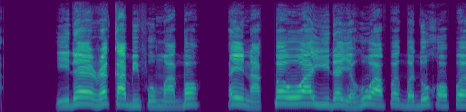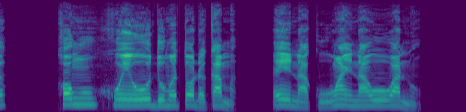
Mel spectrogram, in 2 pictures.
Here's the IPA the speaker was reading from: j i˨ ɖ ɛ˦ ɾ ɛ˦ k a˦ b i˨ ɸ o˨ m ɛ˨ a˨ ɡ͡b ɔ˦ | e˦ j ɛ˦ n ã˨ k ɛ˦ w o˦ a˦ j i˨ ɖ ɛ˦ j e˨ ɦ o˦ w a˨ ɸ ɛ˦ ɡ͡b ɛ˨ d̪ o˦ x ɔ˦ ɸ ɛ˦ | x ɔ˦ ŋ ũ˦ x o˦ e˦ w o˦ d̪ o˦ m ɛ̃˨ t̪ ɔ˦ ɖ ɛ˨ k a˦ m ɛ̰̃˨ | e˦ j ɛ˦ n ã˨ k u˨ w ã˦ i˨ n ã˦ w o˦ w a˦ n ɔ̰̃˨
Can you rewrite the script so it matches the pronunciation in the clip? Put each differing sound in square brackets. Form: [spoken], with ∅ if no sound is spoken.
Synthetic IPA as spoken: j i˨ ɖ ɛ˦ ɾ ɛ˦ k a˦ b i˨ ɸ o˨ m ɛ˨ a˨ ɡ͡b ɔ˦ | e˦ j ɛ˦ n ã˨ [k͡p] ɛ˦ w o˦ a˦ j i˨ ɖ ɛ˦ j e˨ ɦ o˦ w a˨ ɸ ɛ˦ ɡ͡b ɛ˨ d̪ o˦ x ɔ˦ ɸ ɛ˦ | x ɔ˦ ŋ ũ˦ x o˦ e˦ w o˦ d̪ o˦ m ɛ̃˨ t̪ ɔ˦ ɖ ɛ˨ k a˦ m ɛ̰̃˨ | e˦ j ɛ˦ n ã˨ k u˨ w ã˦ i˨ n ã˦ w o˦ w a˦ n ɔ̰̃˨

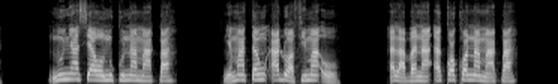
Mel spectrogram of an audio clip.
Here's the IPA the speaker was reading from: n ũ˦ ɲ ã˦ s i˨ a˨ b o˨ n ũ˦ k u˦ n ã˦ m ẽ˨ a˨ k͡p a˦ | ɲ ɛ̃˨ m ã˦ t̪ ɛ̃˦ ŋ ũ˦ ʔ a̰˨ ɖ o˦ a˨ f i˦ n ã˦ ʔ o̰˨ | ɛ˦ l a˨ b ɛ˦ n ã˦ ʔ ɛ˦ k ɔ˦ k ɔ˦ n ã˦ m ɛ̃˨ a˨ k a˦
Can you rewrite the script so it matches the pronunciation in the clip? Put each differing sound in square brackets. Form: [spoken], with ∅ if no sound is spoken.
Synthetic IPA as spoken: n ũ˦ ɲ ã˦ s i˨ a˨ [w] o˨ n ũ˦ k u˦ n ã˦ m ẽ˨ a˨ k͡p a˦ | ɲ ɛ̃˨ m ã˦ t̪ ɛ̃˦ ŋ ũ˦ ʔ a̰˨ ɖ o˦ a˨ f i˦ [m] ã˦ ʔ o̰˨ | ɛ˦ l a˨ b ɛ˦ n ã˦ ʔ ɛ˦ k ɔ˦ k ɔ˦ n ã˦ m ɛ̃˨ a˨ [k͡p] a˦

